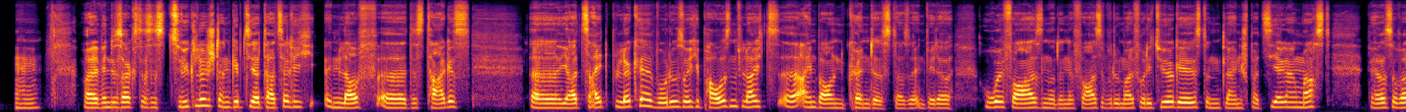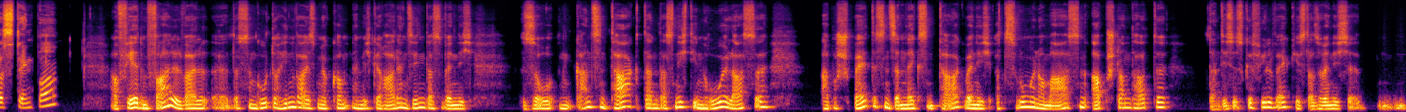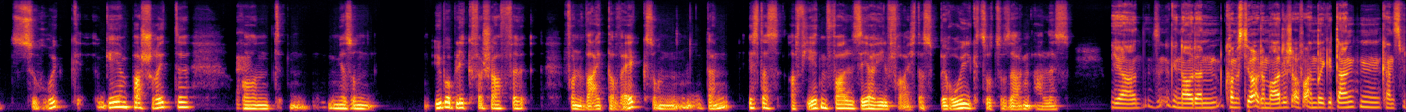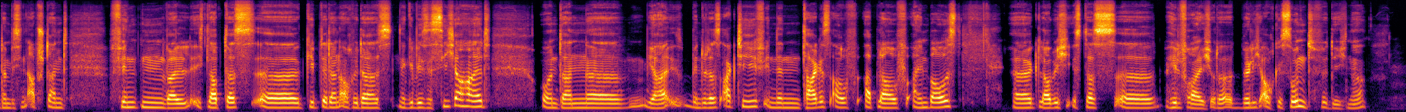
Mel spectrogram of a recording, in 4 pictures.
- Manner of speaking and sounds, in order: other background noise
- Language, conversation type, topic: German, advice, Wie kann ich besser mit der Angst vor dem Versagen und dem Erwartungsdruck umgehen?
